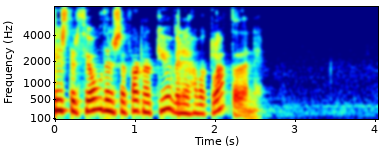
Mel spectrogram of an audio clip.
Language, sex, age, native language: Icelandic, female, 50-59, Icelandic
